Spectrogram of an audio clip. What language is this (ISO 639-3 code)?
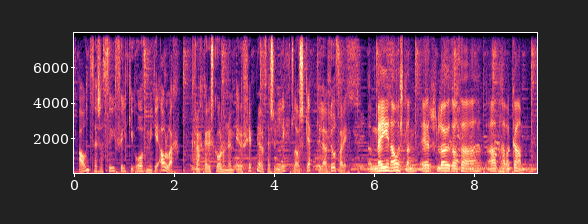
isl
